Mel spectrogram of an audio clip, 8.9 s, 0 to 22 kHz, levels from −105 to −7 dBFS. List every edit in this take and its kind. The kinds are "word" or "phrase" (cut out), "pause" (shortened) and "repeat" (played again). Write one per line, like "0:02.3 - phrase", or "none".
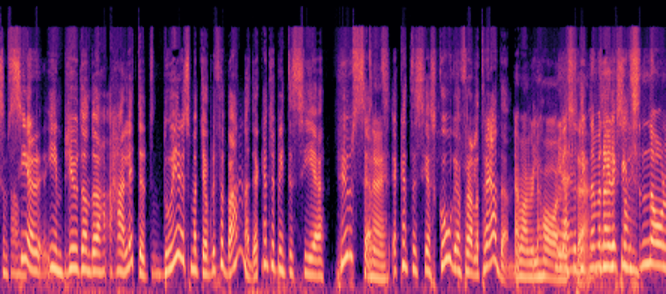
0:04.4 - pause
